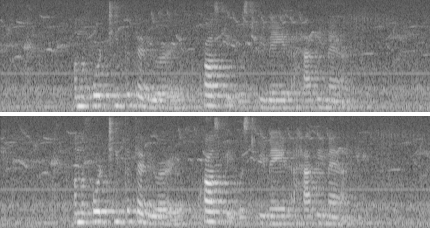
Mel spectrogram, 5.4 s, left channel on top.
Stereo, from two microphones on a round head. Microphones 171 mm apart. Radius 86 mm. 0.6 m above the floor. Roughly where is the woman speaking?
Right.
